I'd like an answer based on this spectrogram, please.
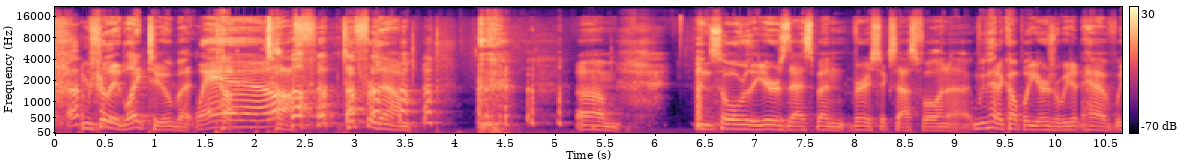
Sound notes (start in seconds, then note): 0.0 both laughing; 4.7 both chuckling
